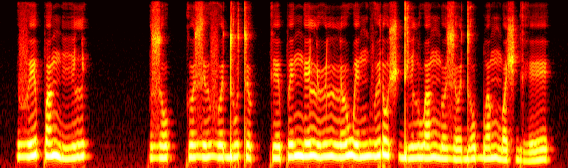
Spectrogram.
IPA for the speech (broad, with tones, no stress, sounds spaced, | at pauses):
v e˩˥ p ɐ˩˥ ŋ i˩˧ l | z o˩˧ kː ɵ˩˧ z ɨ˩˧ v ɵ˩˧ d u˩˥ t ɵ˩˧ kː e˩˧ p e˩˥ ŋ e˩˥ l ʉ˩˧ lː ɵ˩˥ w e˩˧ ŋ v ɨ˩˥ ɾ o˩˥ ʃ d i˩˧ l w ɐ˩˥ ŋ ɵ˩˧ z ɵ˩˧ d o˩˥ b ɐ˩˥ ŋʷ a˩˧ ʃ ɡʱ e˩˧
